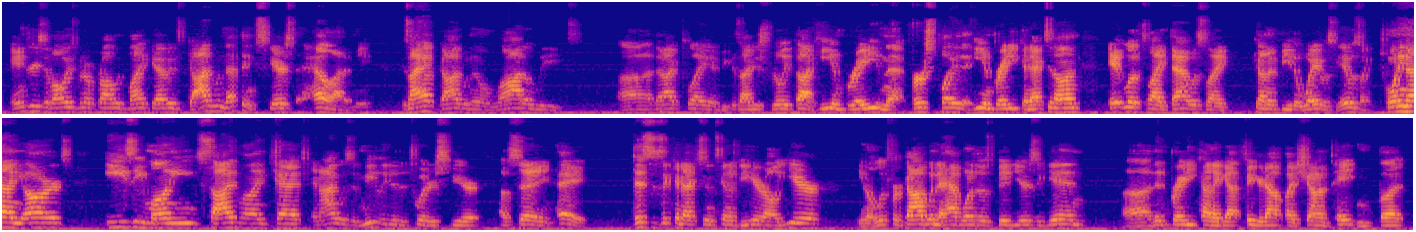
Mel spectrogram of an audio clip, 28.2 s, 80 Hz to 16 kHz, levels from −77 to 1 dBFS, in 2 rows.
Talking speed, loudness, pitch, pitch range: 250 wpm, -20 LUFS, 135 Hz, 120-145 Hz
